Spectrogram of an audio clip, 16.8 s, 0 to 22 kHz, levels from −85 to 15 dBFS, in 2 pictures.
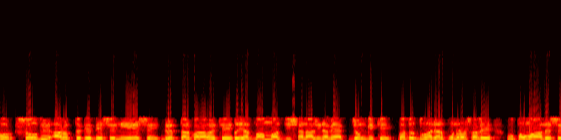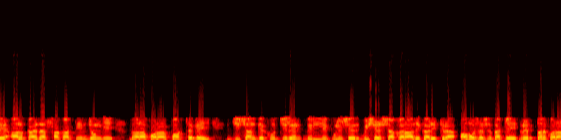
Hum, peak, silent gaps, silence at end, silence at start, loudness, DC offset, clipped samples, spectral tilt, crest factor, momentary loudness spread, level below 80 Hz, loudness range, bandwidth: none; -14 dBFS; none; 0 s; 0 s; -26 LUFS; under 0.1%; under 0.1%; -6 dB/octave; 12 dB; 6 LU; -76 dBFS; 3 LU; 6.8 kHz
